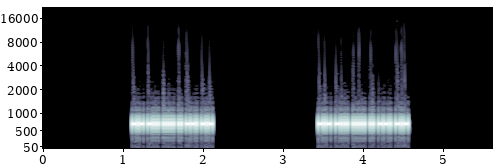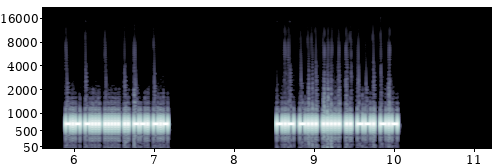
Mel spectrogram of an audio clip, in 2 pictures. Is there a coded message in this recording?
Yes: Morse code from 1.2 to 10.1 s, heard as a keyed tone, about 65 wpm, 700 Hz. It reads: KB5IGK KB5IGK KB5IGK KB5IGK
